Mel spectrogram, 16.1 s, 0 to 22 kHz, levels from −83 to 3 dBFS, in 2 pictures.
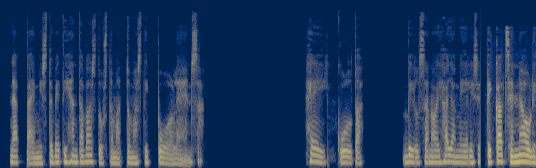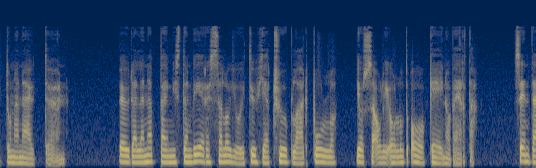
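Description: At 7.19 s the input likely switched to a poorer device: an 80 ms gap, duller sound cut above 11.4 kHz, shifted level, faint new noise.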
